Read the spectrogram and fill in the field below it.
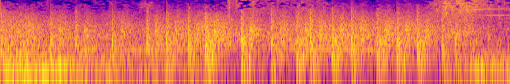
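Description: A frag grenade detonates in Apex Legends with a loud close blast, then a rapid series of sharp cracks and pops rattles on for several seconds before fading.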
